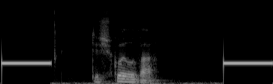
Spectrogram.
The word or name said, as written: disgwylfa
